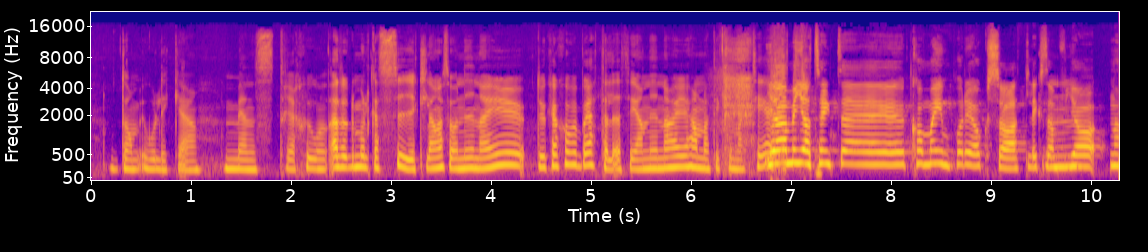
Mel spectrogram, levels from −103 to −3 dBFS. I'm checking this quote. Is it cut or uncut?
cut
